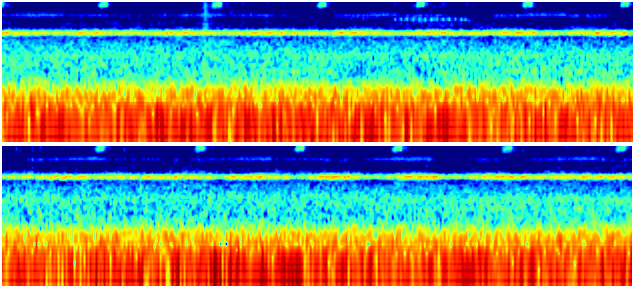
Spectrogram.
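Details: Grass insects on a countryside night: a steady, unbroken high trill runs throughout, with fainter, higher chirps pulsing at a bit under one-second intervals over a constant low rumble.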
